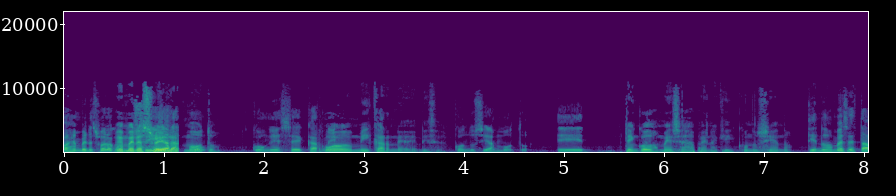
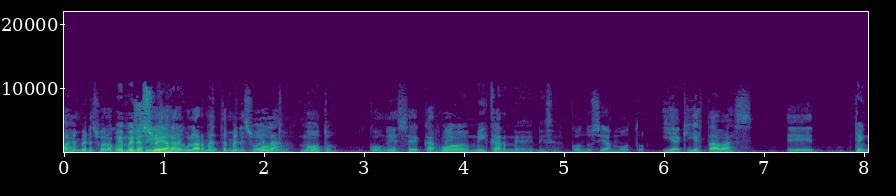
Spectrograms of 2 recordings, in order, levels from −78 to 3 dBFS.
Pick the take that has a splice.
first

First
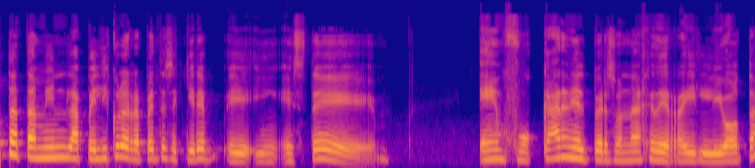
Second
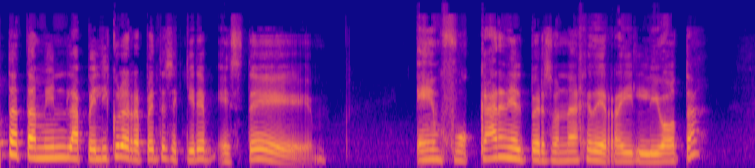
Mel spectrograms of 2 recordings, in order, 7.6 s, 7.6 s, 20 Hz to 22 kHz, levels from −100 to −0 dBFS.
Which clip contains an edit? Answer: second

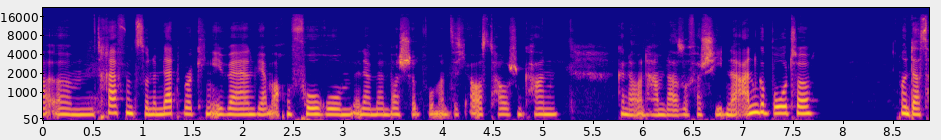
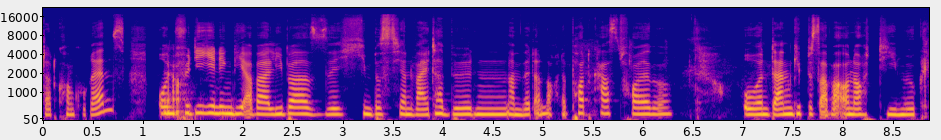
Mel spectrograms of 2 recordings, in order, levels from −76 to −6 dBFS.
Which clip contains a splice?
second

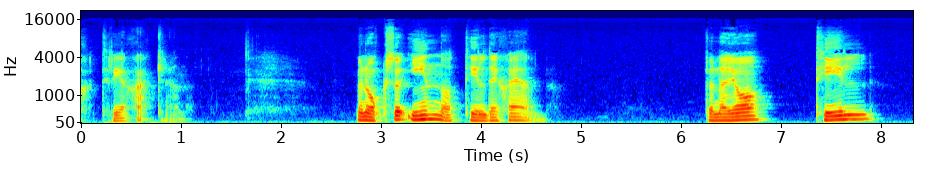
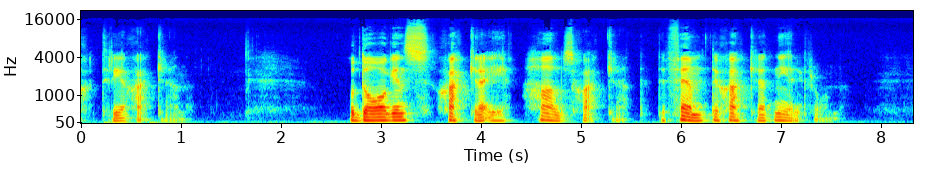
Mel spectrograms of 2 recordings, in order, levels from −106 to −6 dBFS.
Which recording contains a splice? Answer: first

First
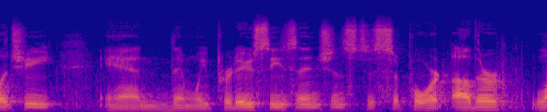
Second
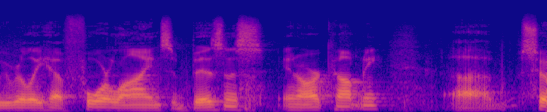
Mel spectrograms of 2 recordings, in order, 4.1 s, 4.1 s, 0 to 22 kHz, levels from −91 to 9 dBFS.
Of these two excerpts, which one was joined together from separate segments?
second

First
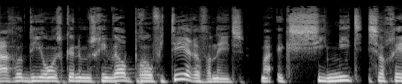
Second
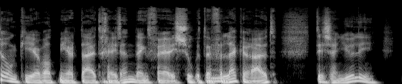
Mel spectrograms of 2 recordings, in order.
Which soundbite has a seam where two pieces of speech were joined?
second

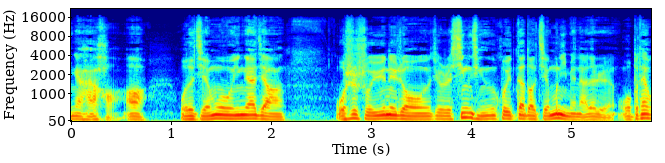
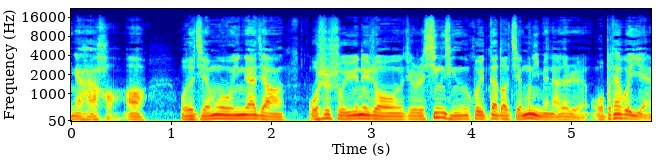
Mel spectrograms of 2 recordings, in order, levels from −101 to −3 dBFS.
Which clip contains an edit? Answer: second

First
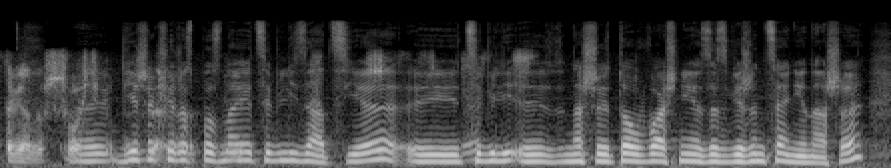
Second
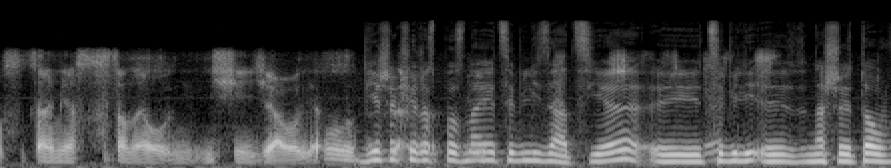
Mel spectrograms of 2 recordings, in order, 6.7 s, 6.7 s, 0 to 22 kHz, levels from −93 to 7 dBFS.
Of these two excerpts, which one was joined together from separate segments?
second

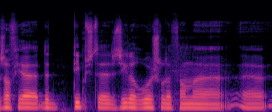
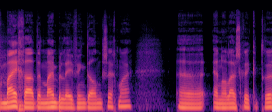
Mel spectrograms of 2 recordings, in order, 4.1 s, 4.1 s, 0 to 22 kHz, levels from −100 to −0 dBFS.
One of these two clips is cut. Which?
second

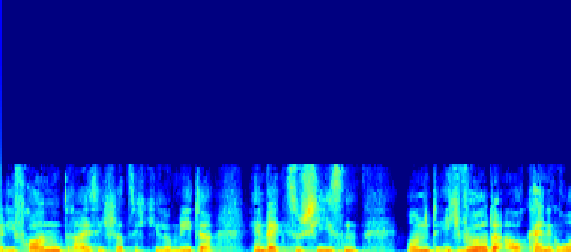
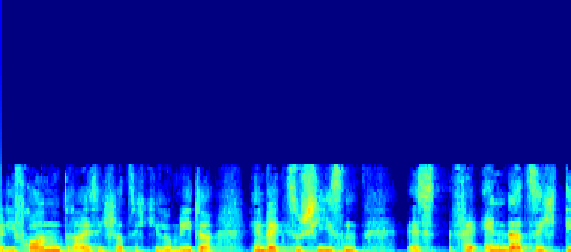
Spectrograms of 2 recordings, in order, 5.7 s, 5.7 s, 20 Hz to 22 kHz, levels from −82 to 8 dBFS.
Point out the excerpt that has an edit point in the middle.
first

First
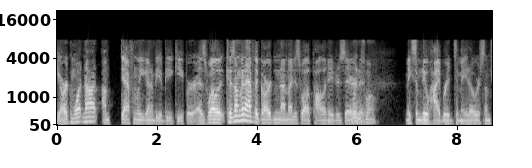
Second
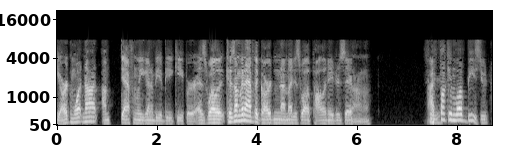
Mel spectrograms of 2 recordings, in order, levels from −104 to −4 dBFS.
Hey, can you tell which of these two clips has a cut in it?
second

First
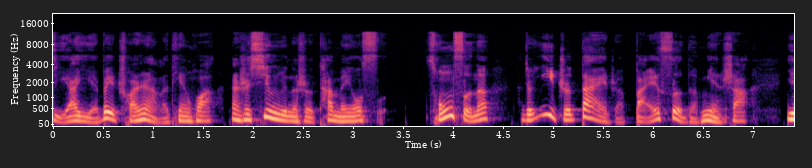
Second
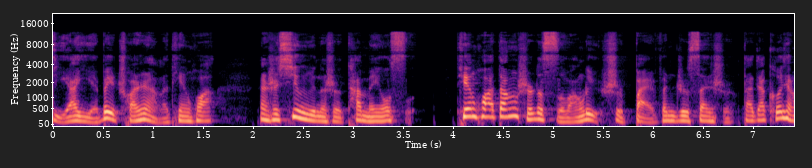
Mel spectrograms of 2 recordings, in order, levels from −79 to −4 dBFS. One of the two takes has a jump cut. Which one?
first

